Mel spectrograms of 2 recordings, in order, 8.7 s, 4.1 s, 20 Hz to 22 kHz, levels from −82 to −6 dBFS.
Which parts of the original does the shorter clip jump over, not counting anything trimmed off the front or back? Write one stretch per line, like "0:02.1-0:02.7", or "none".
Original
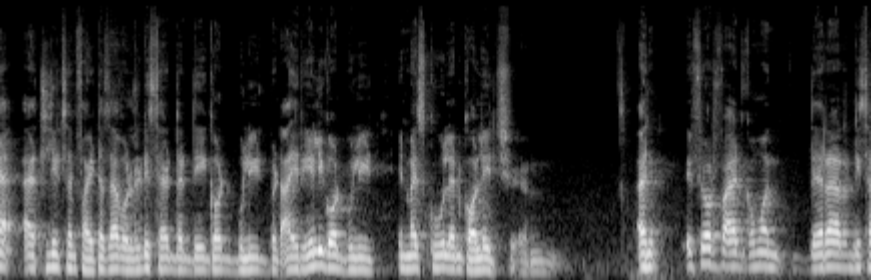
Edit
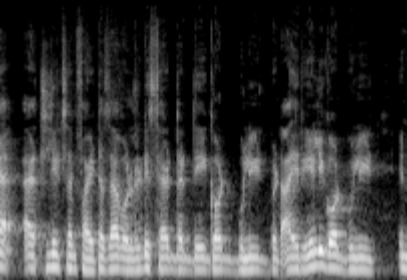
none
